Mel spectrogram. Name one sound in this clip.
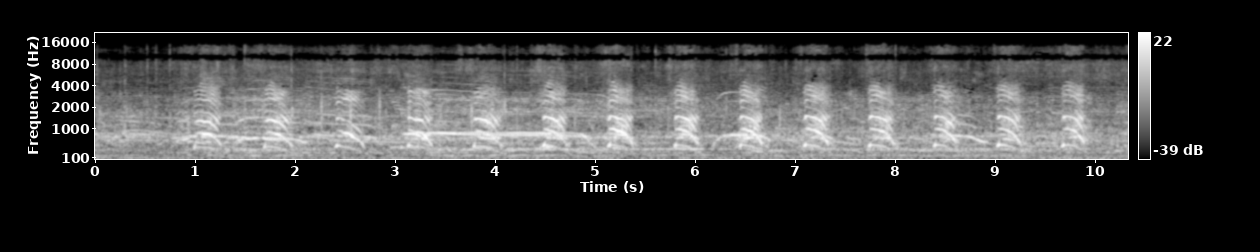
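A crowd chants in a steady rhythm.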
